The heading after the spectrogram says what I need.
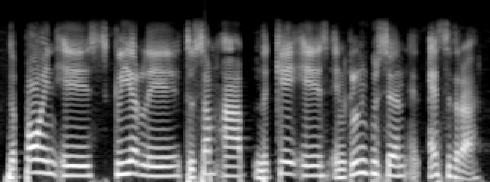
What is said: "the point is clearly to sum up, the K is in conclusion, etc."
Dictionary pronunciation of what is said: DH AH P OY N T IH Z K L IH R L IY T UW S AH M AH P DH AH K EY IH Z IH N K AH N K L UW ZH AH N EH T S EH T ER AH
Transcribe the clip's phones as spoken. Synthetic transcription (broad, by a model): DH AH P OY N T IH S K L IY R L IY T UW S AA M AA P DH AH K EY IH S IH N K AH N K UW S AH N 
